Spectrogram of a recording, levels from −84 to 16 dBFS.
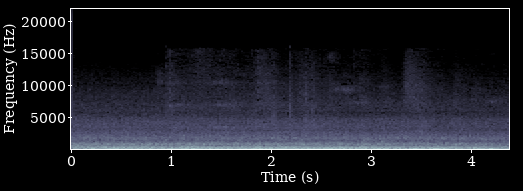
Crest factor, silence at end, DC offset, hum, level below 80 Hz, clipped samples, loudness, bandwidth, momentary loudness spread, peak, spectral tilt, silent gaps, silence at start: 10 dB; 0 s; under 0.1%; none; -20 dBFS; under 0.1%; -18 LUFS; 9.8 kHz; 2 LU; -6 dBFS; -8 dB/octave; none; 0 s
